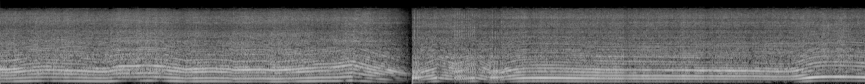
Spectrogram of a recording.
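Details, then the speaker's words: Poulan 3818 chainsaw, 38cc with 18-inch bar, after carburetor adjustment for bogging: strong, steady high-revving two-stroke buzz that dips briefly as the chain bites into the log, then recovers cleanly; normal cutting under load. "anyways I'm back in the shop with it it runs pretty good it's not going to cut like a steel or aavara but for poing this size it's about as best as I'll get it"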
